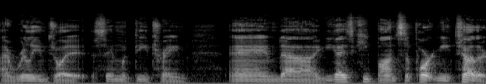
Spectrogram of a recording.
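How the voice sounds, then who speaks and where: Moderately paced, very deep, low male speech with audible room echo. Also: ordinary pitch variation. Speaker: author and channel host. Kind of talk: casual vlog update. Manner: halting, many fillers and repeats.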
